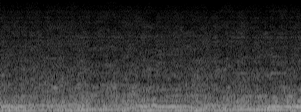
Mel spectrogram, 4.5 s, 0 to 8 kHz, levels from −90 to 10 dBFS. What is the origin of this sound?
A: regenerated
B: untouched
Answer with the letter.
A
